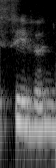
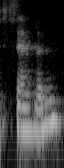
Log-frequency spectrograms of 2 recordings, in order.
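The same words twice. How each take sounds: First: The first vowel is a close e. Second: The first vowel is an open e. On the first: The speaker calls it wrong. "You don't say seven" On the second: The speaker calls it right. "you say seven. So it should be much more open"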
